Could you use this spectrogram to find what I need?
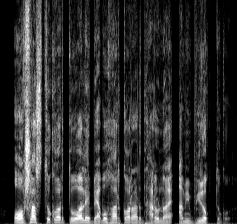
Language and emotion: Bengali, disgusted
